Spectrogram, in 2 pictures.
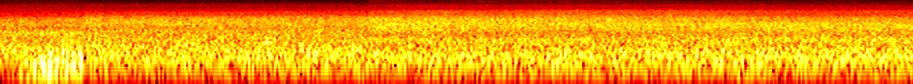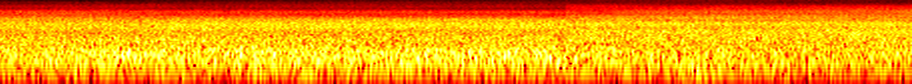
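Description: Steady wash of surf breaking on a sandy beach, with a brief low rumble about half a second in.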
